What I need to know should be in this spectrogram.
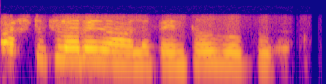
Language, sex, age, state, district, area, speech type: Telugu, female, 60+, Telangana, Hyderabad, urban, conversation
